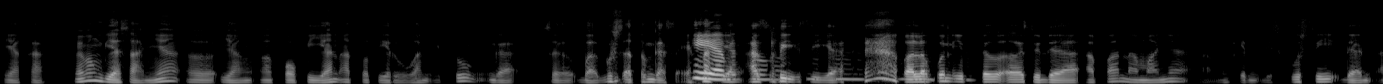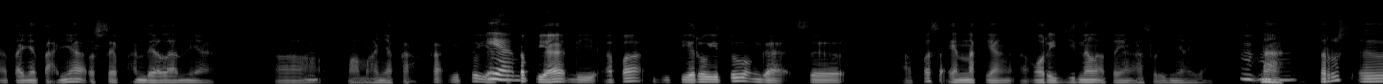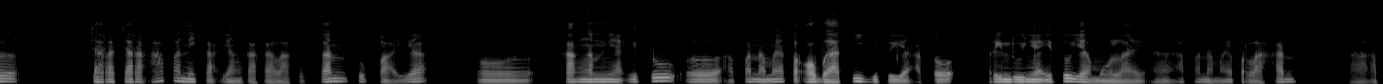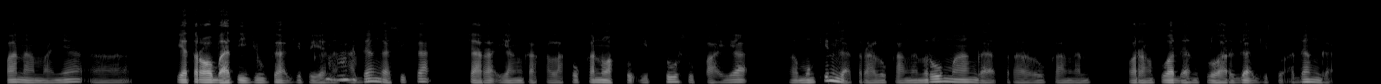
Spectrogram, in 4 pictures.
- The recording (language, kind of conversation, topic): Indonesian, podcast, Bisakah kamu menceritakan pengalaman saat kamu merasa kesepian?
- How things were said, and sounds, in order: laughing while speaking: "sebagus atau enggak seenak yang asli sih ya"; tapping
